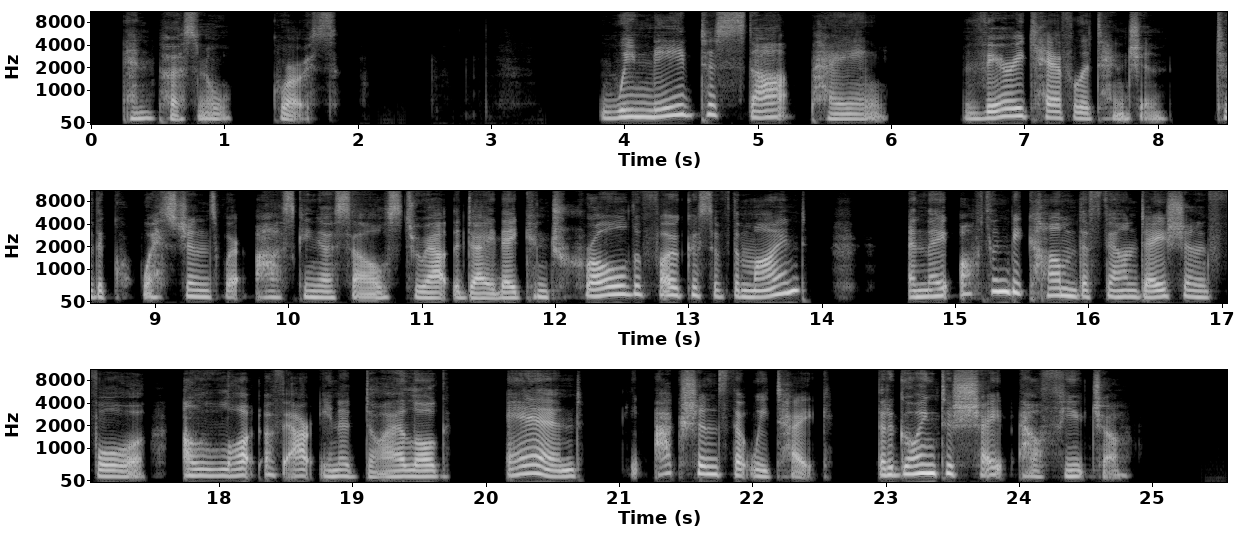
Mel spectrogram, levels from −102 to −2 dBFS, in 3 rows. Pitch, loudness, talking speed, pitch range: 190 Hz, -29 LUFS, 125 wpm, 170-220 Hz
